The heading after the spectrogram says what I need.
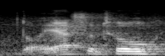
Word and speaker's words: diacetyl: it is riddled with diacetyl diacetal if you want to pronounce it that way yeah that beer is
